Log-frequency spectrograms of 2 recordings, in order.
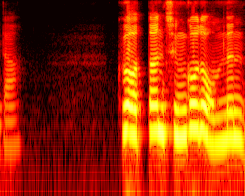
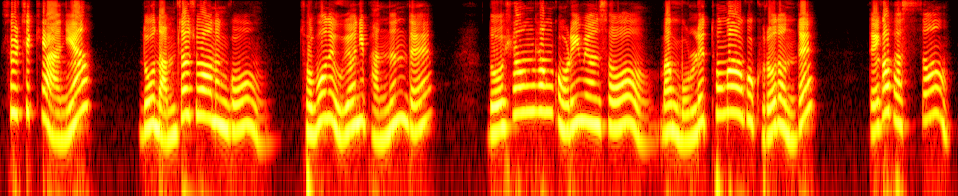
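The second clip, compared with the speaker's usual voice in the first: put-on higher-pitched girl's voice, needling; schoolgirl's insinuating questions, pitched up; accusing schoolgirl; 4 semitones higher than usual. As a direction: taunt a classmate with what you saw. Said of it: "제 말에 유지 걔는 말하더라고요".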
